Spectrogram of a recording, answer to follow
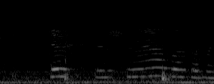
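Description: A young girl singing softly to herself in a high voice, a wordless tune in short, sliding phrases.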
